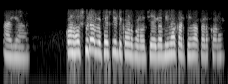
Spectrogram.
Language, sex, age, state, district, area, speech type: Odia, male, 18-30, Odisha, Nabarangpur, urban, conversation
